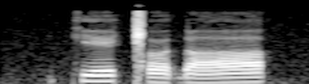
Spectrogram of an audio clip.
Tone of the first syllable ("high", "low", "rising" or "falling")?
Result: high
